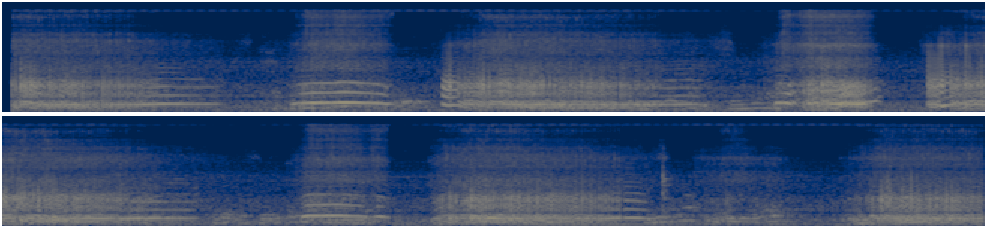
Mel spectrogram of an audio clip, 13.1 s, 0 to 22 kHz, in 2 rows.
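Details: Baby snoring: rhythmic snores with a tonal whistling noise on the breaths, about 19 a minute, over steady room noise.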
